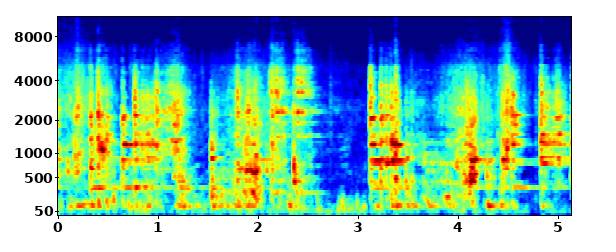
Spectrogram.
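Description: Long-handled ladle scraping and stirring in a large deg cooking pot, with repeated strokes through thick curry and a brief lull a little past halfway. The yogurt is being mixed into the curry.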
